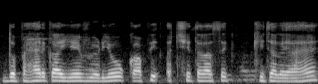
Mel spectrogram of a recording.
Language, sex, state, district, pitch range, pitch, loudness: Hindi, male, Chandigarh, Chandigarh, 160-185 Hz, 170 Hz, -16 LUFS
